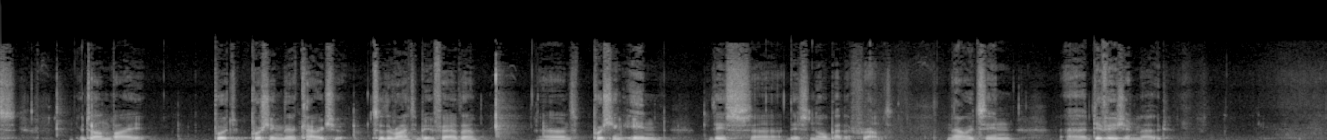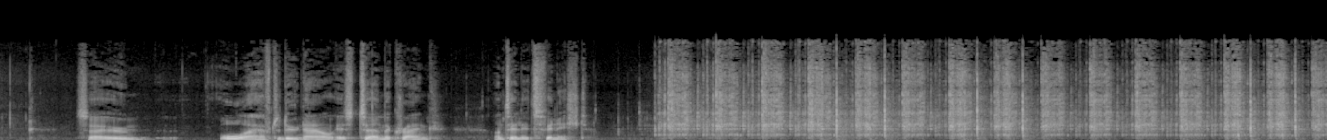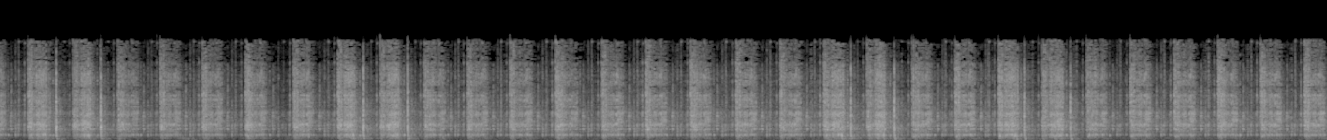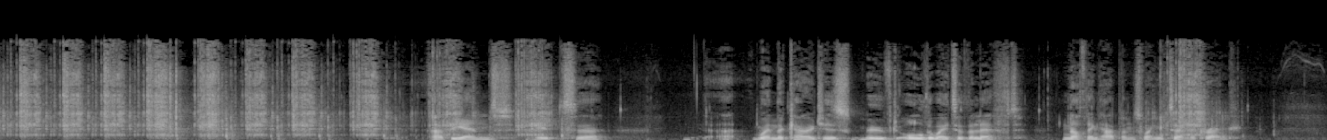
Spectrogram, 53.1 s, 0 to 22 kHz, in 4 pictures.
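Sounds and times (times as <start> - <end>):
mechanical calculator clicking and clattering: 19.5 - 45.6, 51.2 - 52.3.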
